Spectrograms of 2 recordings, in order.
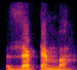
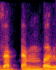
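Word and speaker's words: September: ऑगस्ट त अगत अगस्ट सितंबर को जेप टबा एस के साथ में ई है तो जेप टम जेप टबा जेप टबा बहुत से इसको सेप्टेंबर बोलते हैं सेप्टम जैसे कंप्यूटर को कंप्यूटर बोलते हैं है ना इसको भी सेमबर बर ऐसे करके बोलते हैं बट ये सेप्टम ब यानी कि ब जो है वो सॉफ्ट साउंड है आप डीप एल पे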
